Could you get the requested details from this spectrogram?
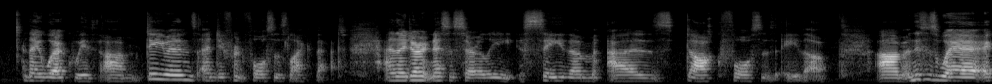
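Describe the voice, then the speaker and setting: Amid noticeable background noise, a woman talks with a very deep, low pitch and ordinary pitch variation. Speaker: pagan video host. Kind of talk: casual talk to camera.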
